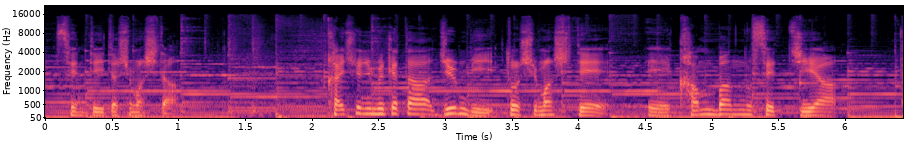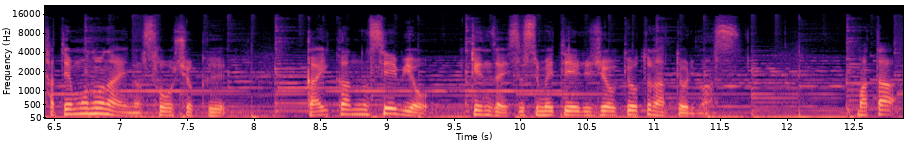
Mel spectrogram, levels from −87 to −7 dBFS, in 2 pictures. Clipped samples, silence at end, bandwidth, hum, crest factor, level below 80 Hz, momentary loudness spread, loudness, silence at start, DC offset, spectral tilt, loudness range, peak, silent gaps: under 0.1%; 0 s; 16.5 kHz; none; 20 dB; -42 dBFS; 11 LU; -26 LUFS; 0 s; under 0.1%; -5 dB/octave; 1 LU; -6 dBFS; none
